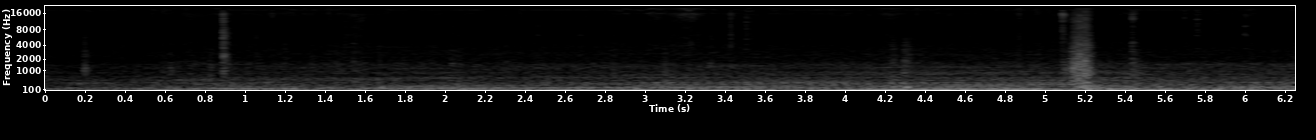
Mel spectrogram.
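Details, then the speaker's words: 2009 Ford Flex after sway bar end link replacement, crawling over a rocky path: only a soft low rumble and an odd light tick, the earlier banging and rattling gone; owner still suspects worn struts. "i don't hear that banging like that it was like rattling a hole right here oh yeah that's better way better than it was"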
